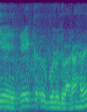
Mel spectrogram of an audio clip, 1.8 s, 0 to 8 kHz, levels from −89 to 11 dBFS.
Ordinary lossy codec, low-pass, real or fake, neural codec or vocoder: none; 7.2 kHz; fake; codec, 16 kHz in and 24 kHz out, 2.2 kbps, FireRedTTS-2 codec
